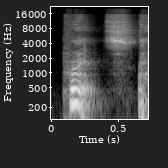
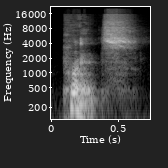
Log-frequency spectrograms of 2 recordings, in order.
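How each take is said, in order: First: High squeal of the name, louder; falsetto squeal. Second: Breathy whisper of the name. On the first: Vlogger squeals the singer's name to his viewers, falsetto. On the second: Vlogger whispers the singer's name to his viewers, hushed. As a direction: say it under your breath. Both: Acted.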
